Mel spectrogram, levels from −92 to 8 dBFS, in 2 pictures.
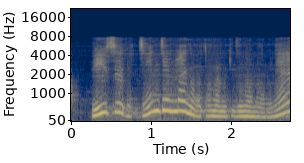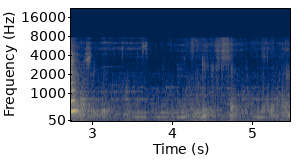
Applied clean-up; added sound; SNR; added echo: neural separator model SepFormer DNS4.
